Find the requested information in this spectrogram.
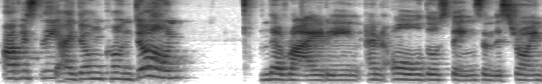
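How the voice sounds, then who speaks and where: A woman with a Latin American accent, a bright, sharp tone, fairly high pitch and ordinary pitch variation, at a very slow pace. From Venezuela. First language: Spanish. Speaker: life coach and show host. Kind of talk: live stream monologue. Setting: live stream.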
